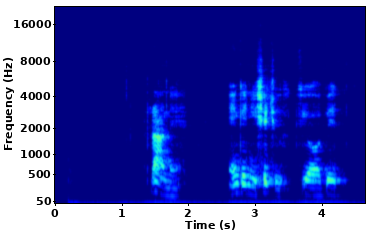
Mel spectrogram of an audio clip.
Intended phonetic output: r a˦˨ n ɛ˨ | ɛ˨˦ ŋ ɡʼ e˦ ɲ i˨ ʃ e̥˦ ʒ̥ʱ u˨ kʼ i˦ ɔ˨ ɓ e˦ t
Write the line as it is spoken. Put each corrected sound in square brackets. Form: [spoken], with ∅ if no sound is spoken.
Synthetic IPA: r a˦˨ n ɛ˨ | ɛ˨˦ ŋ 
